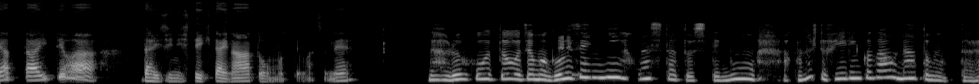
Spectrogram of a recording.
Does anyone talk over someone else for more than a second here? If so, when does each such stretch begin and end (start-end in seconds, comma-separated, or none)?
none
